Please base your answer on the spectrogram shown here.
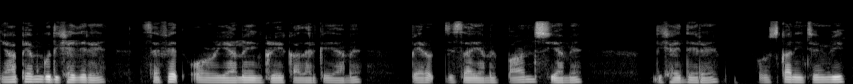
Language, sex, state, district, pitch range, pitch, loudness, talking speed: Hindi, male, Arunachal Pradesh, Papum Pare, 100-110 Hz, 105 Hz, -21 LUFS, 195 wpm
